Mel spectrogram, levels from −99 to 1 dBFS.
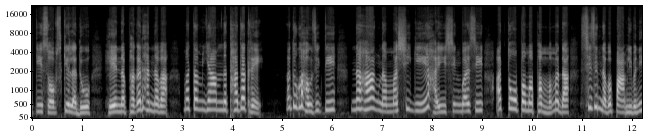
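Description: Throughout the speech, sample clock jitter adds a fine hiss-like roughness, about 40 dB below the signal, as the converter's unsteady timing of roughly 2 µs misplaces samples. Unlike steady background noise, it swells on loud, bright sounds and disappears in pauses.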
